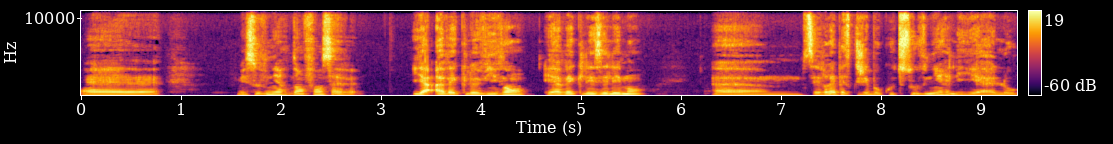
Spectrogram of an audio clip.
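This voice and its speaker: Pausing long and often, a man speaks at medium pitch with ordinary pitch variation. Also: fairly slow pace. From France, Auvergne (Puy-de-Dôme). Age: 30s. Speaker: nature educator. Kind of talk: casual interview conversation. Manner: hesitant, many fillers.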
